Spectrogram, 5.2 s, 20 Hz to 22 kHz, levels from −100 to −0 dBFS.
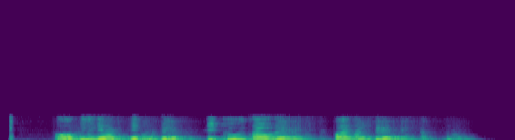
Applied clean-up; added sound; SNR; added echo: neural mask model DeepFilterNet 3.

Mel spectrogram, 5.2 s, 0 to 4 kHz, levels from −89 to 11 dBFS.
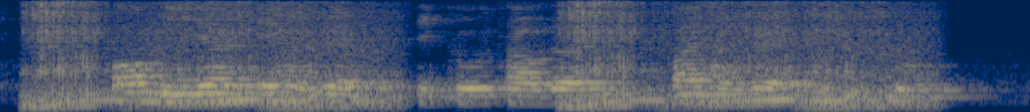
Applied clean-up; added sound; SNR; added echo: none; Accelerating, revving, vroom; 4 dB; reverberation time 0.7 s.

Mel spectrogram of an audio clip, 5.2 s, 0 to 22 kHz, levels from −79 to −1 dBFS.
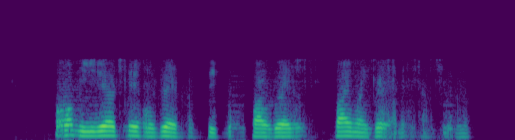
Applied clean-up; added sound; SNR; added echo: neural separator model SepFormer WHAMR!.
